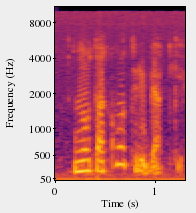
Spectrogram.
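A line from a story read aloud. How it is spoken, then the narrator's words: Almost tender. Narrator (Russian): почти нежно продолжал он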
